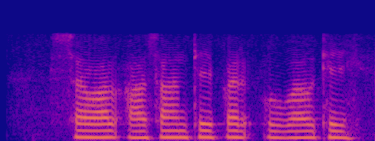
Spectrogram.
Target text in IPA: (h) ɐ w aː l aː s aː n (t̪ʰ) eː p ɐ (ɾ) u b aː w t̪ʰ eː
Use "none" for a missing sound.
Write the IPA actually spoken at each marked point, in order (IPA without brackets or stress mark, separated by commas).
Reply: s, t̪ʰ, ɾ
